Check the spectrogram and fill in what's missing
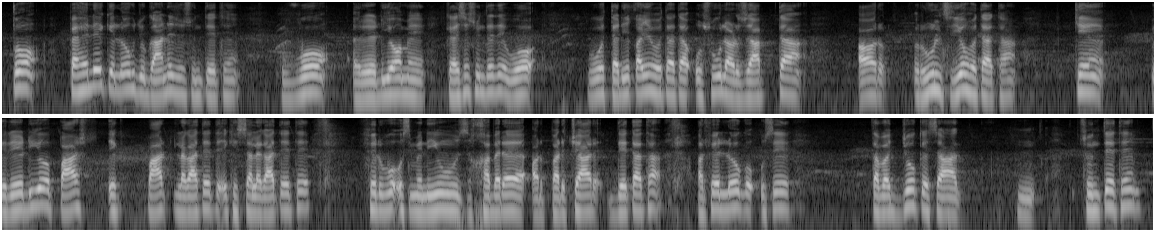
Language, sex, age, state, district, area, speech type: Urdu, male, 30-45, Bihar, Khagaria, rural, spontaneous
